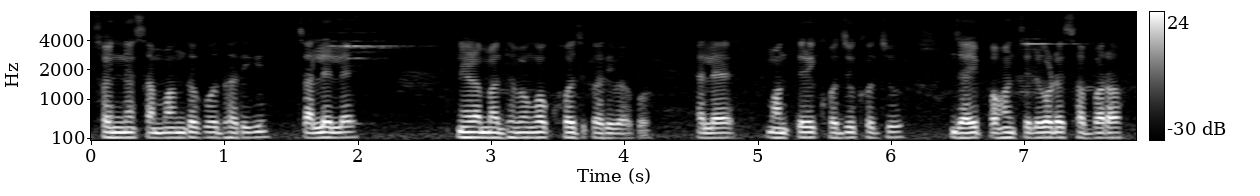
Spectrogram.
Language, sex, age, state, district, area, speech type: Odia, male, 18-30, Odisha, Ganjam, urban, spontaneous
